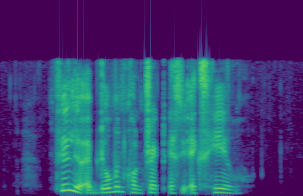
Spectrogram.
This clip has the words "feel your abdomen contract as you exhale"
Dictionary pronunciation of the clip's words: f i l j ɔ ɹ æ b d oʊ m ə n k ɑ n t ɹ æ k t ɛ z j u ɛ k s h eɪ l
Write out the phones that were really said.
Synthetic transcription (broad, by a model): f i l j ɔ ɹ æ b d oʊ m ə n k ɑ n t ɹ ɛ k t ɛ s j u ɛ k s h eɪ l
